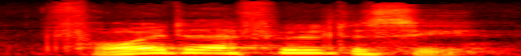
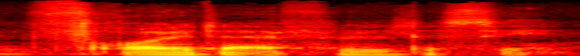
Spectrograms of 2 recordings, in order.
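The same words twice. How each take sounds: First: Joyful take. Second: Quiet take. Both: Shown as a demonstration.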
